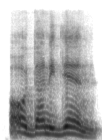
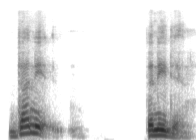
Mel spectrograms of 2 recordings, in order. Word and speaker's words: Dunedin: Dunedin is how you pronounce it. Dunedin, yeah.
